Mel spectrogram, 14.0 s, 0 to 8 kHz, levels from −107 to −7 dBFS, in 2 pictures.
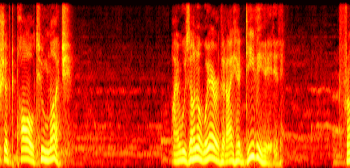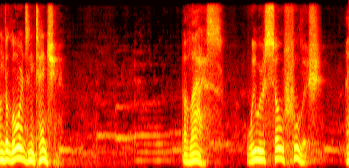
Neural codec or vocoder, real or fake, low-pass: codec, 16 kHz, 2 kbps, FreqCodec, larger model; fake; 7.2 kHz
